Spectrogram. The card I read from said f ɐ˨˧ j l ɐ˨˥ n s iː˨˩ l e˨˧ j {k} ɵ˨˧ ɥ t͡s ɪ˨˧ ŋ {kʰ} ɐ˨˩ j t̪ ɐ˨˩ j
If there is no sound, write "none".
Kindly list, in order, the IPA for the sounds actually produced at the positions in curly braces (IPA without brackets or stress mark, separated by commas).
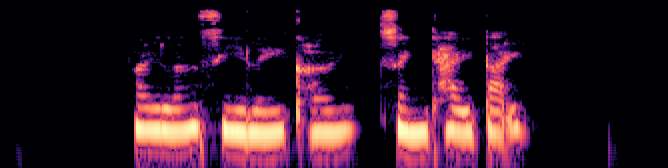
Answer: kʰ, kʰ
